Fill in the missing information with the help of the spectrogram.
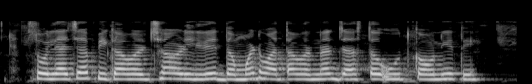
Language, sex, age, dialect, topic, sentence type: Marathi, female, 18-24, Varhadi, agriculture, question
